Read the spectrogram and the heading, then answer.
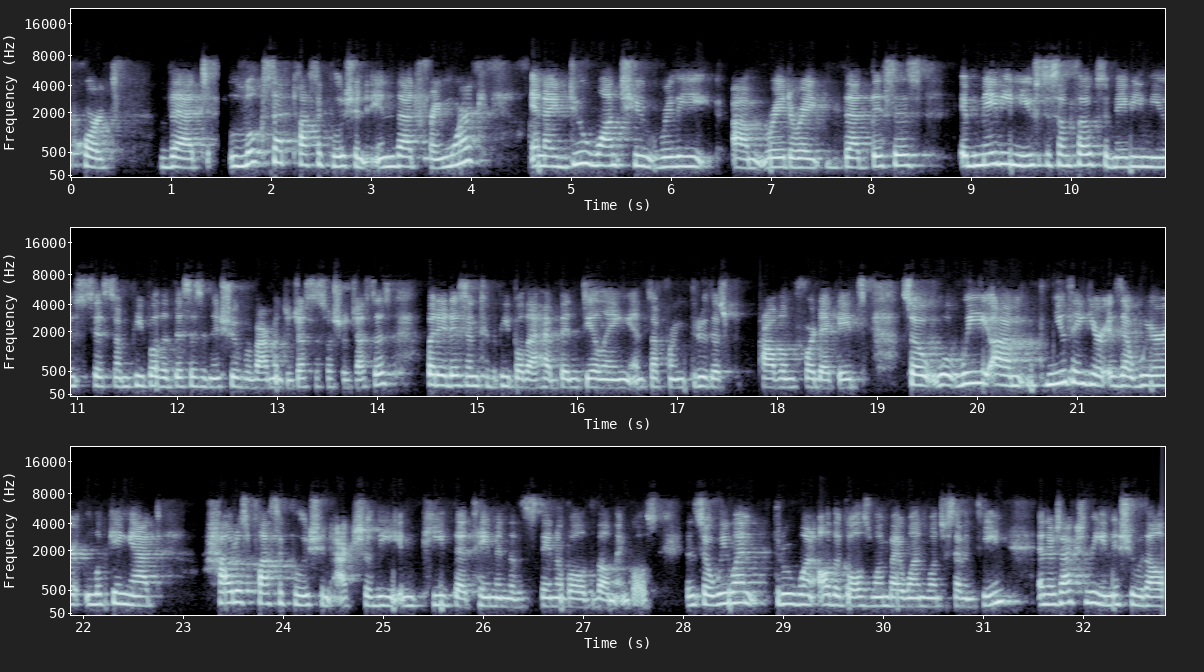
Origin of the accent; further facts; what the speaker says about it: Mexico; I grew up in Mexico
